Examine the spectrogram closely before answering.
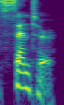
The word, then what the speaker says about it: center: I love how it illustrates the T that is not pronounced, or like the word center, right? It sounds like there is no T at all.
